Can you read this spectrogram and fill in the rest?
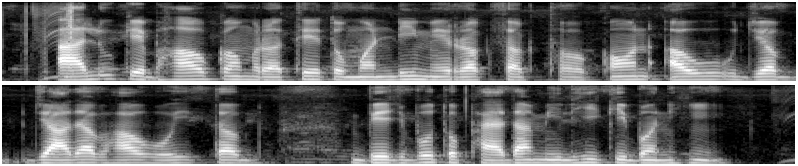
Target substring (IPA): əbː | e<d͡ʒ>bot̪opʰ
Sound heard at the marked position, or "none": d͡ʒ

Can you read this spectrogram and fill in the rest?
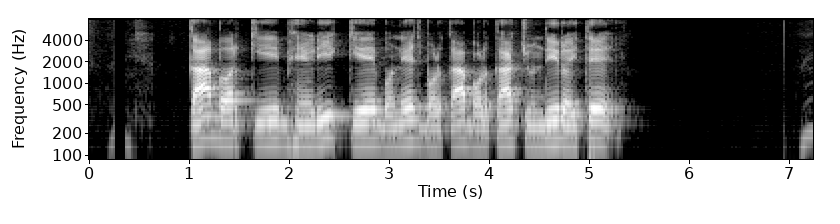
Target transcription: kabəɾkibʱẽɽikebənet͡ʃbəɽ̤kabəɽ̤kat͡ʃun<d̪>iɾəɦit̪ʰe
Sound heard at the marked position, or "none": d̪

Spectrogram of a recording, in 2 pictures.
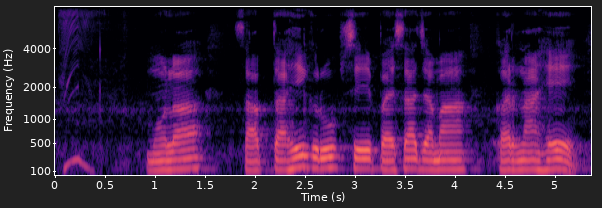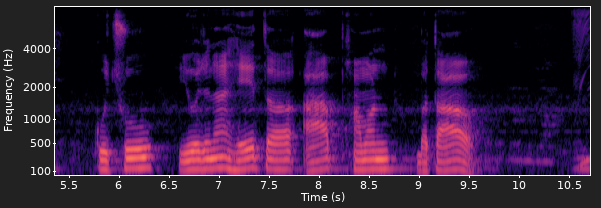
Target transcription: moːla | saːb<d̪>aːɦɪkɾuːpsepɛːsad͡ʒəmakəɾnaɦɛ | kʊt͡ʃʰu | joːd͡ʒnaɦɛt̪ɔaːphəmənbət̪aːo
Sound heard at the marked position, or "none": t̪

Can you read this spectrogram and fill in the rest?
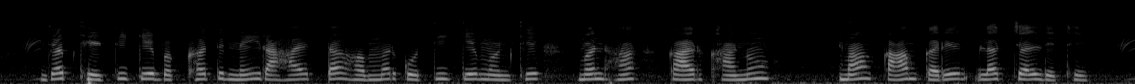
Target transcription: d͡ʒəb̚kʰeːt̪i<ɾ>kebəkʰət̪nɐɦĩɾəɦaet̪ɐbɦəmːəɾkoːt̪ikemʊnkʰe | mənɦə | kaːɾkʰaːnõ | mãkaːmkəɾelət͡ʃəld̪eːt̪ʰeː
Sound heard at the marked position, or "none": none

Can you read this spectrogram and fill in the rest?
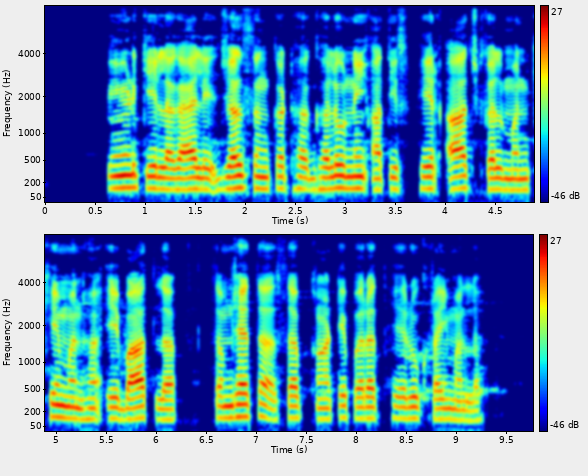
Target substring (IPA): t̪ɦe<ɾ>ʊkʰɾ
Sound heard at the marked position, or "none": ɾ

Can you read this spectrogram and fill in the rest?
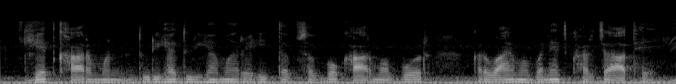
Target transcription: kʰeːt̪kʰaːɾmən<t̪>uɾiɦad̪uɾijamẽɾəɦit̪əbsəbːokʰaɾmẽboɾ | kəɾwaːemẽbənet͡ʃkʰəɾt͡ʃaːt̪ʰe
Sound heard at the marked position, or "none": d̪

